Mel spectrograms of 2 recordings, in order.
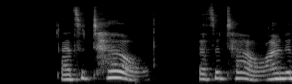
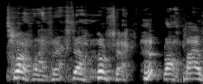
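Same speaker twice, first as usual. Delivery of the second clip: loud laugh; 7 dB louder than usual. Real, not acted. Streamer hearing the guest runs a parent support group, loud laugh. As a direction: burst of loud disbelieving laughter. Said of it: "believe it or not".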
